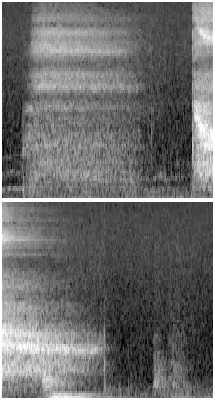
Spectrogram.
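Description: A long, deep breath drawn in through the nose, airy, followed by a slower, softer exhale that fades out, then a faint second breath near the end.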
